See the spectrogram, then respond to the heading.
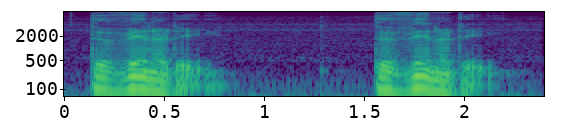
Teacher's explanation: The d of the first syllable is pronounced with schwa. The n of the third syllable is pronounced with schwa, divinity. Again, the final e is not reduced to schwa because of a word final lengthening effect, but we'll come back to that later in the course.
